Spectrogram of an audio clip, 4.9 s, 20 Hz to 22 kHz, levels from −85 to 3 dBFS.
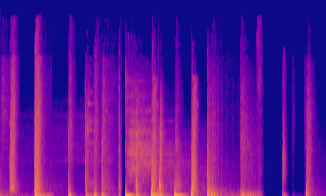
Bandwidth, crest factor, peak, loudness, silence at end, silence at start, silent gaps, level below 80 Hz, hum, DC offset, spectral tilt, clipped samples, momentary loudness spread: over 20 kHz; 18 dB; -8 dBFS; -27 LUFS; 0.2 s; 0 s; 3.99-4.23 s; -28 dBFS; none; under 0.1%; -4.5 dB/octave; under 0.1%; 16 LU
